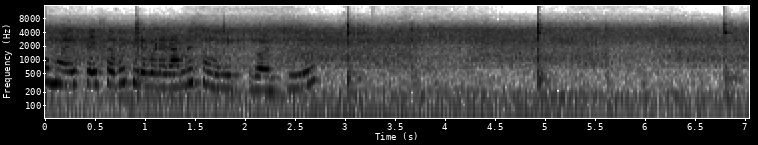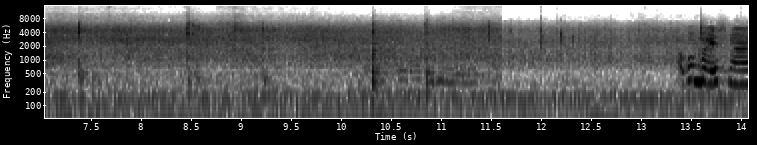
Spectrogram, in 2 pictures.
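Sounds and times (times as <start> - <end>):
pasta sizzling in metal pan: 0.0 - 14.0
metal utensil clinking on pan: 0.8 - 1.9, 3.0 - 3.8, 4.9 - 5.8, 6.8 - 7.6, 8.4 - 9.4.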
